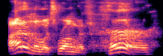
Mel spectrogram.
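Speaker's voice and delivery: loud, high line with "her" punched at the end; overdone wrong stress on "her". Shown as a demonstration. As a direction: blare out "her" as a misplaced emphasis. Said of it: "if you're stressing incorrectly".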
